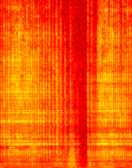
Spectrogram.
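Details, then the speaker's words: ETM RTR Lite electric pit bike from Electro & Co, new, pushed by hand with motor off. Steady dry ratcheting creak with a brief lull: drivetrain noise, owner suspects the swing arm design acts like an echo chamber. "That don't sound great. It's almost creaky. You'd think that electric means silent. And yeah, technically this is silent compared to a gas pit bike for sure. But there's still a lot of drivetrain noise and what sounds like just echo."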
